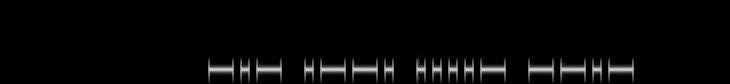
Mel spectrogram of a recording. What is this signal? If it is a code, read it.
Morse code, heard as a keyed tone, about 16 wpm, 700 Hz. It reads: KP4Q
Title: DXCC-100 Call Signs - 4 Characters - 15wpm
